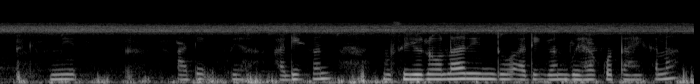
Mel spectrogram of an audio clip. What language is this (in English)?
Santali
